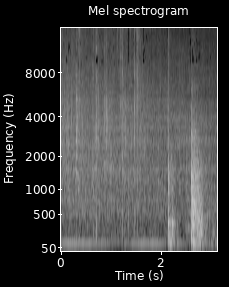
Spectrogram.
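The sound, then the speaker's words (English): Wine is poured into a hot pan: a low crackling sizzle over a steady hum, then two sharp bursts, the second a loud, rushing hiss of liquid hitting the hot metal. “Wine going in. Oh, love that sound.”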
